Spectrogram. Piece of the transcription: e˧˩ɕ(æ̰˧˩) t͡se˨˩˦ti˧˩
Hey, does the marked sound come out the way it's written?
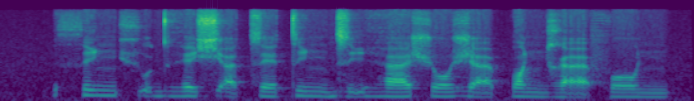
yes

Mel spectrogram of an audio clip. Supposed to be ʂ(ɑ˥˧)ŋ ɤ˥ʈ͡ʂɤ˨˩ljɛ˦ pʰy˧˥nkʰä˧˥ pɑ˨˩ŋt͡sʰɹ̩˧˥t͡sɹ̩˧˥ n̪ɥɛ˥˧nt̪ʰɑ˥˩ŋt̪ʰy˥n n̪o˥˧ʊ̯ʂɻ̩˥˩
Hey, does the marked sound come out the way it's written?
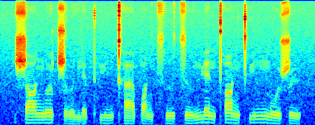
no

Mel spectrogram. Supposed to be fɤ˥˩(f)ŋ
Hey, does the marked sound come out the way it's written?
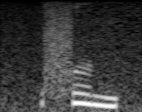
no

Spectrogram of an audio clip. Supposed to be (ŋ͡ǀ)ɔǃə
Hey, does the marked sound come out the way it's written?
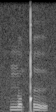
no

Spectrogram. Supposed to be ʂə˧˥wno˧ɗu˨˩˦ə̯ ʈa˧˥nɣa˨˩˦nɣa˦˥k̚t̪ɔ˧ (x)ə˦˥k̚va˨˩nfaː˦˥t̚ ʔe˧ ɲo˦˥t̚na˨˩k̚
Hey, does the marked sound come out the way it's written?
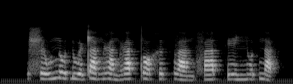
yes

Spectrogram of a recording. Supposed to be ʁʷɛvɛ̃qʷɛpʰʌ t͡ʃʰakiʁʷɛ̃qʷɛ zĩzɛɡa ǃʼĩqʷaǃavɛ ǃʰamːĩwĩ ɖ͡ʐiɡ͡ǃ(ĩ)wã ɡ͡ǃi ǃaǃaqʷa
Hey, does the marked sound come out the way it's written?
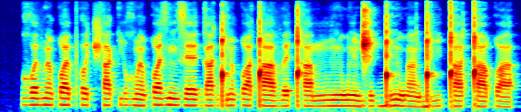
yes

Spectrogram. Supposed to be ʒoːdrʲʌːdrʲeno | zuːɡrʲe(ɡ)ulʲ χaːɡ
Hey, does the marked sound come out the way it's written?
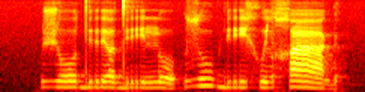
no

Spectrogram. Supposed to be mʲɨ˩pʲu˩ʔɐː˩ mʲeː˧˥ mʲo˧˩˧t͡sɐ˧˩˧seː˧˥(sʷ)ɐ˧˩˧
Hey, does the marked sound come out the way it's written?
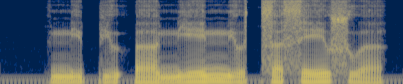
yes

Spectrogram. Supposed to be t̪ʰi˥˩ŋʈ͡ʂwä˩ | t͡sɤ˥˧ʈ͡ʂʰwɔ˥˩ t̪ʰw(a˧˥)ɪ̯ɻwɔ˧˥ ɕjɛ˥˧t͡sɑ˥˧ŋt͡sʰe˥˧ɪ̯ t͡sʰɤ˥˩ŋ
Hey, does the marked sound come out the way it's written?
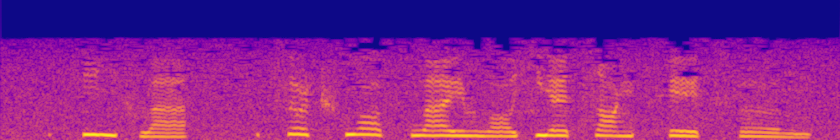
no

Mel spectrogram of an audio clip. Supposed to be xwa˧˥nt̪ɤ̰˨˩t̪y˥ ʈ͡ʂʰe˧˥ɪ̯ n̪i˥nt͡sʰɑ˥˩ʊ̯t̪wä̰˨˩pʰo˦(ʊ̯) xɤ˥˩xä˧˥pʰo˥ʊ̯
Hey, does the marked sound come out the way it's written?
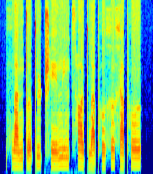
yes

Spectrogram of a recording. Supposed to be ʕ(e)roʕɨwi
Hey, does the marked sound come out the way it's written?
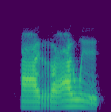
yes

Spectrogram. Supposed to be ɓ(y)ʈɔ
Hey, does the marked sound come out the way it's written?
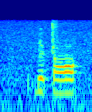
yes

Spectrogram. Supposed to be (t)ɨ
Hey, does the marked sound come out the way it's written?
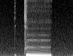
yes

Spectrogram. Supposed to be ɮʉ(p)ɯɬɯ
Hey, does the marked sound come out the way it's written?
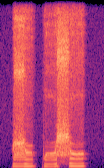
yes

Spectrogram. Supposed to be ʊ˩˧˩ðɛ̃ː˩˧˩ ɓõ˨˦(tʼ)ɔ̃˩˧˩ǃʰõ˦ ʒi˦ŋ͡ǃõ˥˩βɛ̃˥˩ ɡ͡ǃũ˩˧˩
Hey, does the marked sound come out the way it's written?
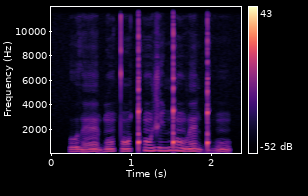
no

